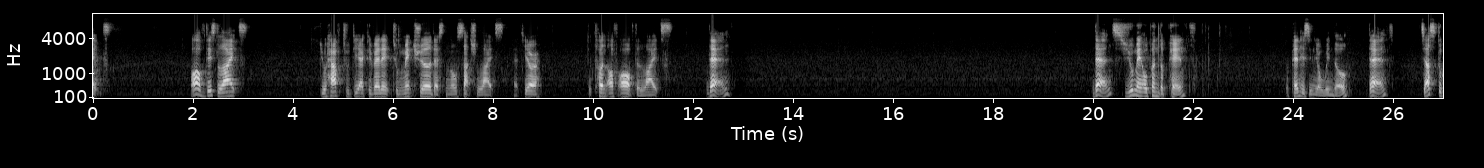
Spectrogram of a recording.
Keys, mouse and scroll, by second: 1.0 drag, 1.5 click, 4.5 click, 5.3 click, 6.1 click, 7.4 click, 8.1-9.3 drag, 9.2 c, 9.9 c, 10.1 click, 10.9 x, 11.1 click, 11.4 c, 12.0 click, 12.8 drag, 14.0 click, 15.0-17.7 drag, 20.0 click, 20.9 click, 21.7-22.9 typing, 23.8-25.2 drag.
